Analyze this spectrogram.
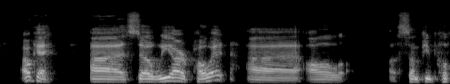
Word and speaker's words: PoEWit: everything looks good okay uh so we are poet uh all uh some people pronounce it Poe whip but our official name is poet uh all our devices are powered by Poe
